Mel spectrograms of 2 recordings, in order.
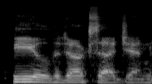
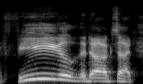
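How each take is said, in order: First: Low, slow, ominous coaxing; dark-side villain. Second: Loud, very slow villain command; forceful dark-side villain. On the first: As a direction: lure Jen in with a deep, slow voice. Low put-on villain line to Jen. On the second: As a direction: boom it out, stretching each word. Repeats villain line much louder. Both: Acted.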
